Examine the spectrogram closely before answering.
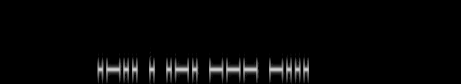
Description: Morse code, heard as a keyed tone, about 28 wpm, 700 Hz. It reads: LEROB
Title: Code Groups - 5 Letters - 28wpm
